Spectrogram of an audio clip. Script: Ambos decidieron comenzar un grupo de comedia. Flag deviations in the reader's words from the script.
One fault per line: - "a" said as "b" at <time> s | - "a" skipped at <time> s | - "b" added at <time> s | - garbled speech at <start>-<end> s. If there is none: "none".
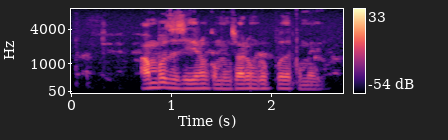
none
